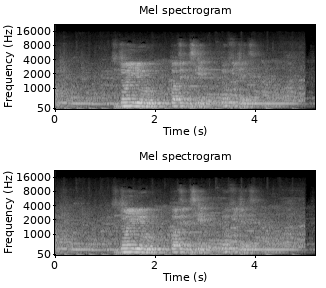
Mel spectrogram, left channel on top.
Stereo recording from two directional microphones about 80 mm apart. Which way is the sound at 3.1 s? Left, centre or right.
Centre.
